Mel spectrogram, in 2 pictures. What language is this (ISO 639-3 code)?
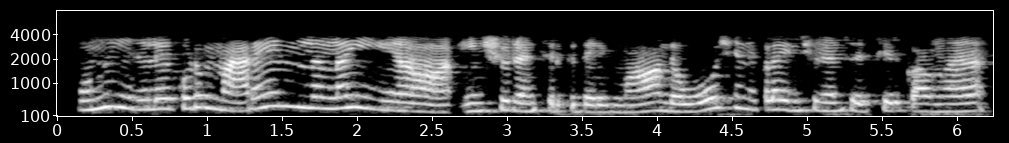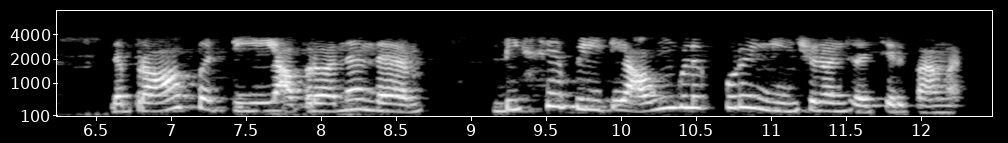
tam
